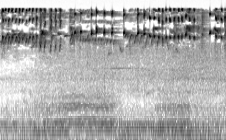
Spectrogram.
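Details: Sunbird in captivity singing vigorously through its repertoire of copied calls: faint high tinkling chirps and short rising notes above loud low hum and rumble.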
